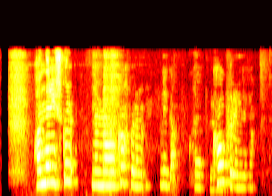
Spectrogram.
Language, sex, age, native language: Icelandic, male, 11, Icelandic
